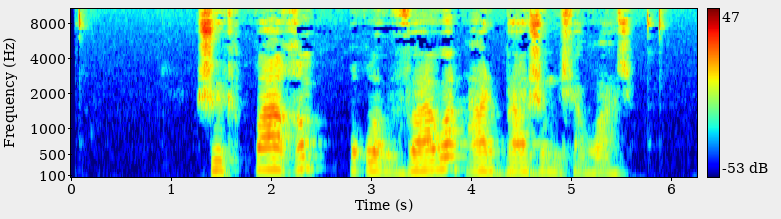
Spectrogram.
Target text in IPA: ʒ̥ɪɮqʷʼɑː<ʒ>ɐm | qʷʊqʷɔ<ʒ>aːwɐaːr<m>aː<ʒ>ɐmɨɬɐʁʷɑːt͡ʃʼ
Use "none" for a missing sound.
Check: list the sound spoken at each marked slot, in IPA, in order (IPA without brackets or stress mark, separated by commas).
ʁ, v, b, ʒ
